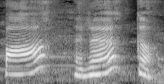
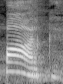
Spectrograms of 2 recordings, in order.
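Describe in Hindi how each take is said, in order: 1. ध्वनियाँ अलग-अलग बोली जाती हैं, बीच में रुककर। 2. ध्वनियाँ मिल जाती हैं, r बहुत छोटा होता है।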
